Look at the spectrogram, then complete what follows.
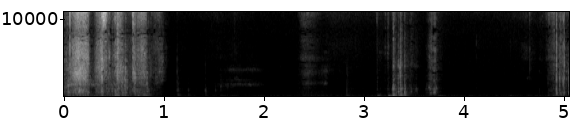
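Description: Packaging of a Pokemon card box being torn and crinkled for about the first second, then quiet with brief rustles of handling about three seconds in and near the end.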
